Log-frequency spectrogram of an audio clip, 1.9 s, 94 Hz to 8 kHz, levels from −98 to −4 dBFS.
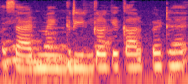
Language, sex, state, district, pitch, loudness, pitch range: Hindi, female, Uttar Pradesh, Lucknow, 230 Hz, -13 LUFS, 225-245 Hz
